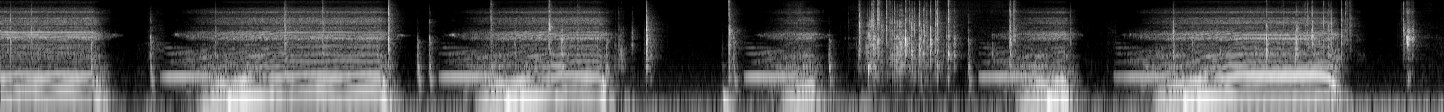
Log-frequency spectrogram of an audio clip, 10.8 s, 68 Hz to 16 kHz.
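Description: A Bonsenkitchen VS2100 vacuum sealer draws air from a bag of cheese. The pump's whine climbs in pitch through about four repeating cycles, mixed with plastic crinkling and brief clicks, close and fairly quiet.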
